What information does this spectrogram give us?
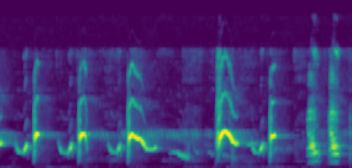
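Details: Long-tailed shrike singing a lively lure song to provoke rival shrikes: a varied run of clear whistles, sliding and looping up and down, with sharp high ticks between them, then ending in a burst of quick rough notes.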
